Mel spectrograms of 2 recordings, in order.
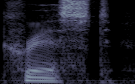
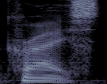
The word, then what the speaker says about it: Christ: In German, it's pronounced more like crist. Rhymes with wrist, not Christ.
